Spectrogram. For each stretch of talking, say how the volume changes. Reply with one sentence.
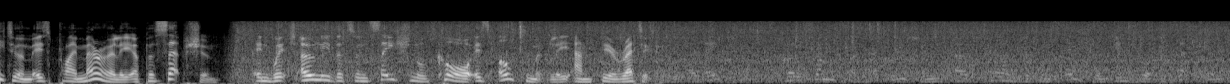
You can hear the talking from 0.0 to 12.2 s, getting quieter.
